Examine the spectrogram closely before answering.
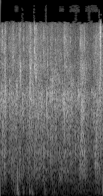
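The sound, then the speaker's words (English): Applause from an audience welcoming new chamber members: a dense, steady wash of many hands clapping, loud and even throughout with no single claps standing out. “So let's give them a round of applause and welcome them to the chamber.”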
